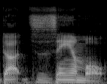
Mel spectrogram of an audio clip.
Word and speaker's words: XAML: we've seen right here is this main page zamel XAML pronounces amal that is our interface code and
